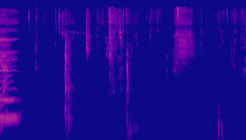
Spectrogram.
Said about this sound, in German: Also ich trinke schnell noch einen Schluck Wasser.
